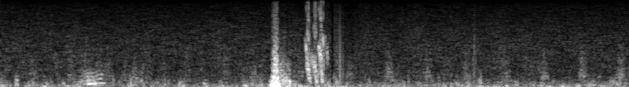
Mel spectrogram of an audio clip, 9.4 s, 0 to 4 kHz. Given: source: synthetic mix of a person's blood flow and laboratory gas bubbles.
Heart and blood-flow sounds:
Doppler ultrasound of blood flow; subclavian vein
4.57-4.92 s: bubbles
From the record:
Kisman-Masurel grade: 121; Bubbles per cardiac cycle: 1 to 2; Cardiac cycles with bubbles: 10 to 50%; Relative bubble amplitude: barely perceptible (0.100 to 0.250); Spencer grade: 2 (many but less than half of the cardiac periods contain bubble signals, singularly or in groups); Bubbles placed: anywhere in the cardiac cycle

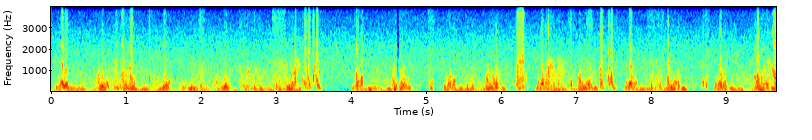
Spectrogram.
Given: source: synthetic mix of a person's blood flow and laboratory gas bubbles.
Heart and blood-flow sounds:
Doppler ultrasound of blood flow; precordium
0.81-1.14 s: bubbles
1.27-1.35 s: bubbles
1.96-2.06 s: bubbles
2.49-2.81 s: bubbles
2.95-3.12 s: bubbles
3.16-3.62 s: bubbles
4.03-4.11 s: bubbles
4.62-4.79 s: bubbles
5.02-5.12 s: bubbles
5.52-5.67 s: bubbles
5.86-6.00 s: bubbles
6.17-6.37 s: bubbles
6.57-6.86 s: bubbles
6.88-6.98 s: bubbles
7.13-7.54 s: bubbles
7.67-7.75 s: bubbles
7.95-8.26 s: bubbles
8.66-8.79 s: bubbles
9.35-9.68 s: bubbles
From the record:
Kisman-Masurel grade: 242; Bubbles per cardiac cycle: several, 3 to 8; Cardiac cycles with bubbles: 100%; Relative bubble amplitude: moderate (0.250 to 0.450); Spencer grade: 3 (all of the cardiac periods contain showers or single bubble signals, but not dominating or overriding the cardiac motion signals); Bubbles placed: anywhere in the cardiac cycle

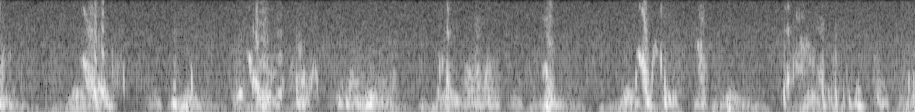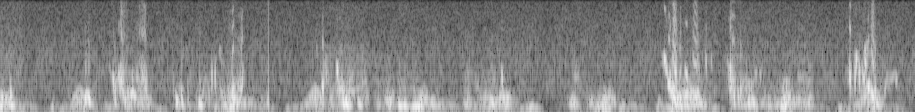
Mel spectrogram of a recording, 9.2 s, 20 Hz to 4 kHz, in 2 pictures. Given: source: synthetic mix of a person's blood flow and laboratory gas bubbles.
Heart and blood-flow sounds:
Doppler ultrasound of blood flow; precordium
0.00-0.08 s: bubbles
0.39-0.66 s: bubbles
0.82-1.00 s: bubbles
1.14-1.62 s: bubbles
1.67-1.99 s: bubbles
2.16-2.51 s: bubbles
2.69-2.81 s: bubbles
3.14-3.42 s: bubbles
3.47-3.56 s: bubbles
3.89-4.44 s: bubbles
4.50-4.69 s: bubbles
4.97-5.06 s: bubbles
5.11-5.35 s: bubbles
5.43-5.81 s: bubbles
5.88-5.92 s: bubbles
6.15-6.77 s: bubbles
6.88-7.14 s: bubbles
7.42-7.49 s: bubbles
7.87-8.17 s: bubbles
8.20-8.66 s: bubbles
8.79-9.10 s: bubbles
9.14-9.16 s: bubbles
From the record:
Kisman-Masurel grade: 243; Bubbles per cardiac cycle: several, 3 to 8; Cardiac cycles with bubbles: 100%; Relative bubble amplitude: loud (0.450 to 0.775); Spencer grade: 3 (all of the cardiac periods contain showers or single bubble signals, but not dominating or overriding the cardiac motion signals); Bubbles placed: anywhere in the cardiac cycle

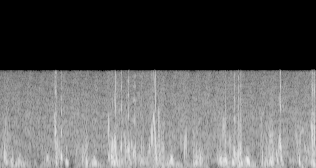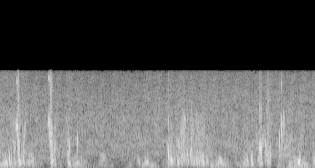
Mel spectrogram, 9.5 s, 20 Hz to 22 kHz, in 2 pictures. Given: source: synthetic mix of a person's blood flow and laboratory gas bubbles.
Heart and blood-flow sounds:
Doppler ultrasound of blood flow; precordium
0.05-0.16 s: bubbles
0.80-1.04 s: bubbles
1.22-1.34 s: bubbles
1.60-2.48 s: bubbles
2.68-2.84 s: bubbles
2.89-3.06 s: bubbles
3.25-3.68 s: bubbles
3.90-4.27 s: bubbles
4.39-5.16 s: bubbles
5.45-5.60 s: bubbles
5.72-5.83 s: bubbles
5.88-5.95 s: bubbles
7.23-7.88 s: bubbles
8.42-8.83 s: bubbles
8.90-9.04 s: bubbles
9.43-9.47 s: bubbles
From the record:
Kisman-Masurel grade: 233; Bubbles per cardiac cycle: several, 3 to 8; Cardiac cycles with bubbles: 50 to 99%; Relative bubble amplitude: loud (0.450 to 0.775); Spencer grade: 3 (all of the cardiac periods contain showers or single bubble signals, but not dominating or overriding the cardiac motion signals); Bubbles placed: only in the low amplitude regions of the cardiac cycle

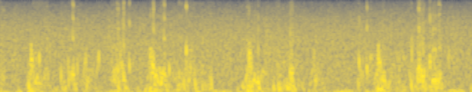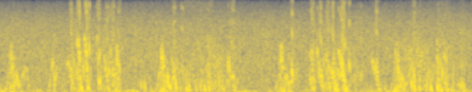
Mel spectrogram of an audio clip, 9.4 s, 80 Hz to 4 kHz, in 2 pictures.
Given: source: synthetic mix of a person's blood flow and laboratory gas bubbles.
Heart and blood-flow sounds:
Doppler ultrasound of blood flow; precordium
0.00-0.07 s: bubbles
0.25-0.48 s: bubbles
0.58-0.81 s: bubbles
0.94-1.03 s: bubbles
1.10-1.33 s: bubbles
1.46-2.15 s: bubbles
2.40-3.06 s: bubbles
3.56-4.57 s: bubbles
5.37-5.97 s: bubbles
6.12-6.25 s: bubbles
6.42-7.12 s: bubbles
7.60-7.69 s: bubbles
7.80-8.35 s: bubbles
8.42-8.57 s: bubbles
8.71-9.40 s: bubbles
From the record:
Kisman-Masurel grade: 343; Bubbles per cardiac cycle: rolling drumbeat, 9 or more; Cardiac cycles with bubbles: 100%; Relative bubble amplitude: loud (0.450 to 0.775); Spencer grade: 3 (all of the cardiac periods contain showers or single bubble signals, but not dominating or overriding the cardiac motion signals); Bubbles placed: anywhere in the cardiac cycle

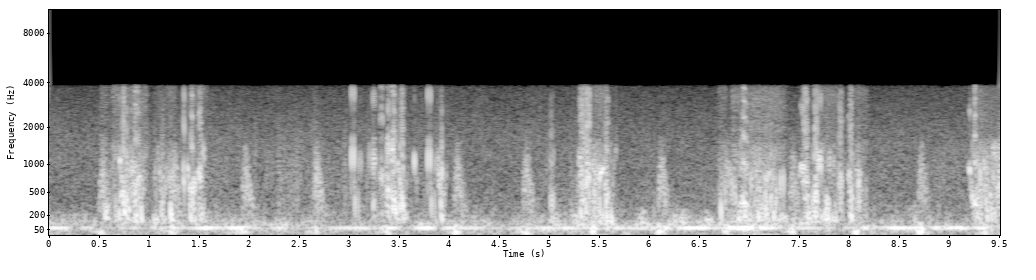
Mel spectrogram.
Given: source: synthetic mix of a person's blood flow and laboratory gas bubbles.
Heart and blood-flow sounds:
Doppler ultrasound of blood flow; subclavian vein
0.51-0.98 s: bubbles
1.04-1.28 s: bubbles
1.32-1.59 s: bubbles
3.00-3.13 s: bubbles
3.18-3.69 s: bubbles
3.75-3.98 s: bubbles
5.00-5.08 s: bubbles
5.26-5.67 s: bubbles
6.69-7.38 s: bubbles
7.49-8.20 s: bubbles
9.17-9.52 s: bubbles
From the record:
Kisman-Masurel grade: 333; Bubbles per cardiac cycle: rolling drumbeat, 9 or more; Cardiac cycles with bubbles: 50 to 99%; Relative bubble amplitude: loud (0.450 to 0.775); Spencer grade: 3 (all of the cardiac periods contain showers or single bubble signals, but not dominating or overriding the cardiac motion signals); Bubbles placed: anywhere in the cardiac cycle

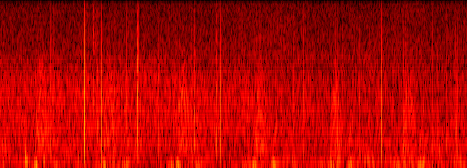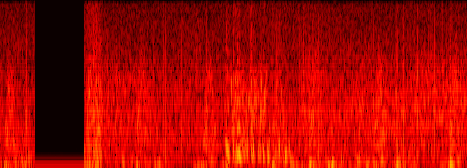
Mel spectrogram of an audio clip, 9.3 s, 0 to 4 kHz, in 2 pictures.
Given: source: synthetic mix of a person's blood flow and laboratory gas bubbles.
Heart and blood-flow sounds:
Doppler ultrasound of blood flow; subclavian vein
6.90-7.61 s: bubbles
From the record:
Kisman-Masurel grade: 211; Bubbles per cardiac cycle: several, 3 to 8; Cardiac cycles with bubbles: 1 to 10%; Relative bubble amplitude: barely perceptible (0.100 to 0.250); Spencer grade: 1 (occasional bubble signal discernible with the cardiac motion signal, with majority of cardiac periods free of bubbles); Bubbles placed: anywhere in the cardiac cycle

